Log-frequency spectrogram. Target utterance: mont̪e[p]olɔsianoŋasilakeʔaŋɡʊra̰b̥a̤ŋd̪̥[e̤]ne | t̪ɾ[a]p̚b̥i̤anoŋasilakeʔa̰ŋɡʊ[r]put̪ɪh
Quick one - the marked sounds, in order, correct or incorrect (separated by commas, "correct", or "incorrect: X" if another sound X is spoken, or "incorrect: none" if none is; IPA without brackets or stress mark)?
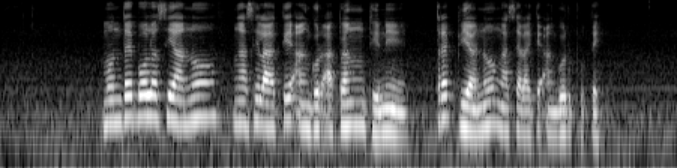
correct, correct, incorrect: ɛ, correct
